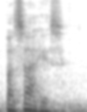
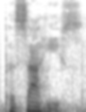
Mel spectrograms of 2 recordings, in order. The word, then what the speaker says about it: Pasajes: I know the English way to pronounce it, Passages, but is it, how do you say it in Spanish? – Pasajes. – Pasajes.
